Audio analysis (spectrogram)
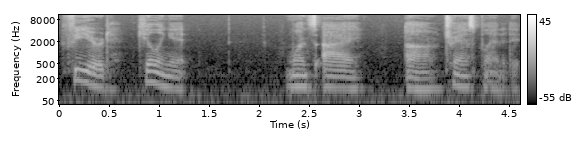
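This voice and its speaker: This voice belongs to a woman. It sits very deep and low in pitch. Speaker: yoga and meditation teacher. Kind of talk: casual vlog talk. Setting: indoors at home. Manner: hesitant, many fillers.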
